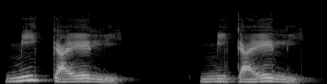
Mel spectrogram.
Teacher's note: no hace diptongo con la e por lo tanto se va a pronunciar la a y se va a pronunciar la e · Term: no hay diptongo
